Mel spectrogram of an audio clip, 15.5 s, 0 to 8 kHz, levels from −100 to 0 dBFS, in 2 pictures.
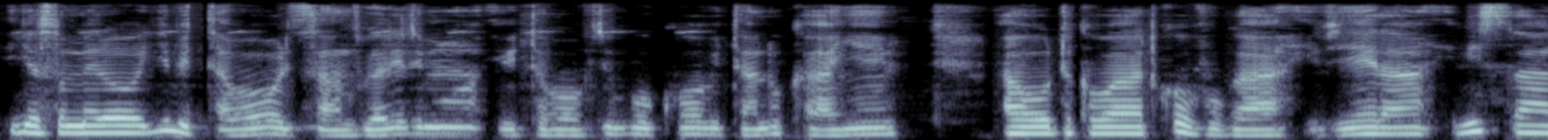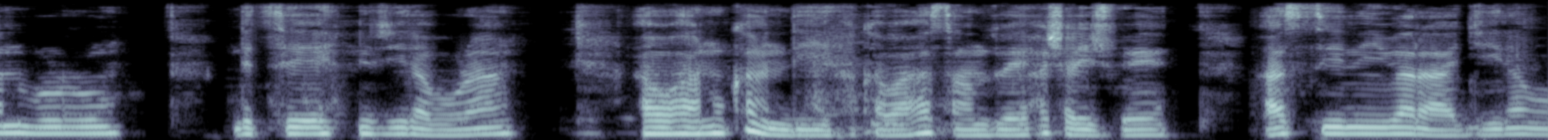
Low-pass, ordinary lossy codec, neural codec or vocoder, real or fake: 7.2 kHz; AAC, 48 kbps; none; real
